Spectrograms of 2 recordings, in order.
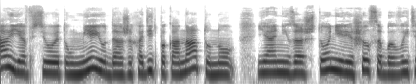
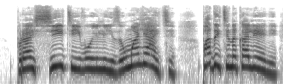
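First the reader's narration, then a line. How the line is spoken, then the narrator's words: Agitated shouting. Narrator (Russian): закричал взбудораженный Ной Ноевич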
